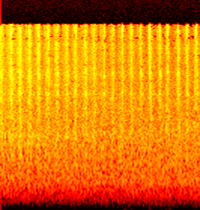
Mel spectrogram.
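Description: Letters on a departure board in a huge old railway station flutter as the information changes, making a rapid, even stream of many crisp, clattering clicks that runs steadily on its own.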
